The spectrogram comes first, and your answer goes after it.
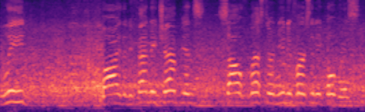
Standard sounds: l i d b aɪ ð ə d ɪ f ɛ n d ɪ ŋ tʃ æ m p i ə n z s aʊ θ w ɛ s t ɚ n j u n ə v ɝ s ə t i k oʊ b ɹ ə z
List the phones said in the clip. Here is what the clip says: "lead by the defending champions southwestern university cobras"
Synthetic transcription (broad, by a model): l i d b aɪ ð ə d ɪ f ɛ n d ɪ ŋ tʃ æ m p i ə n z s aʊ θ w ɛ s t ɚ n j u n ə v ɝ s ə t i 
